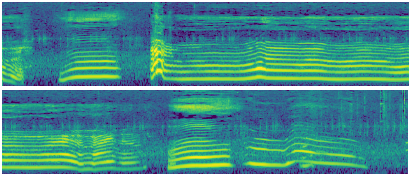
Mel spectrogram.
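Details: Siberian Husky howling, described as a singing husky: long sustained tones with rich harmonics, a steady held note with slight wavering and dips, then shorter rising and falling howls after a pause.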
